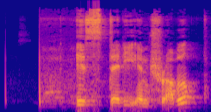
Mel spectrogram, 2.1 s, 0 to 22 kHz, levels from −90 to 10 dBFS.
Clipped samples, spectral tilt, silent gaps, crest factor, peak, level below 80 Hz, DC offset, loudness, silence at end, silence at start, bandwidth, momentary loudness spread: 0.1%; 0.5 dB/octave; none; 14 dB; 0 dBFS; -58 dBFS; under 0.1%; -11 LUFS; 0.15 s; 0.4 s; over 20 kHz; 21 LU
